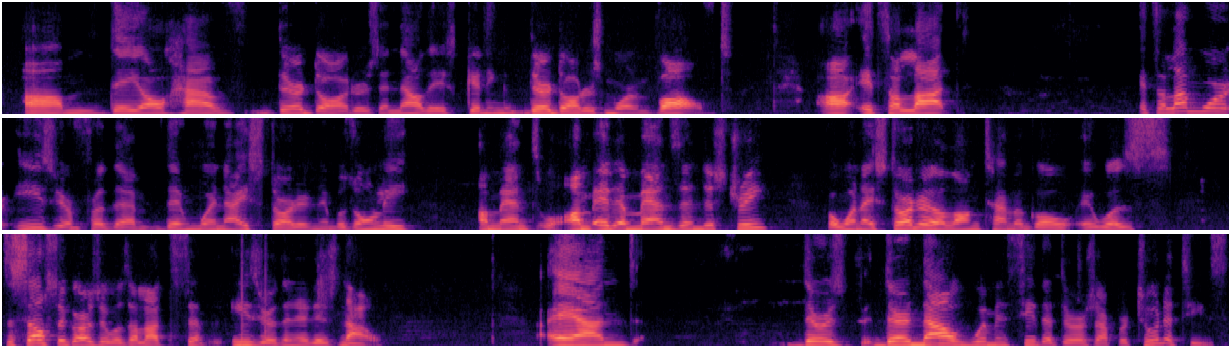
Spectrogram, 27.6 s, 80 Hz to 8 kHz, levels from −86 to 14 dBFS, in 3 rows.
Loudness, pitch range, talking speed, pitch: -23 LUFS, 180-225 Hz, 160 wpm, 200 Hz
